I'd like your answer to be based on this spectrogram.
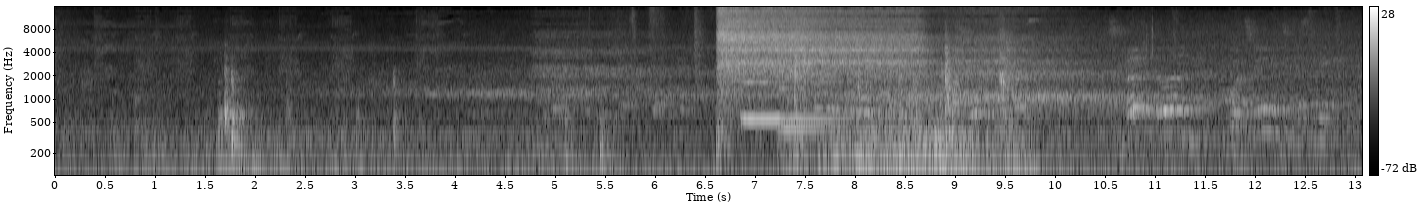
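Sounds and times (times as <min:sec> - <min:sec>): train rumble: 0:00.0 - 0:13.0
compressed air hiss: 0:06.6 - 0:08.3.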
